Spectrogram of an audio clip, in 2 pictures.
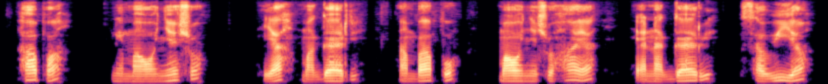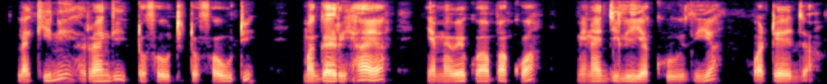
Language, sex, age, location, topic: Swahili, female, 25-35, Kisumu, finance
